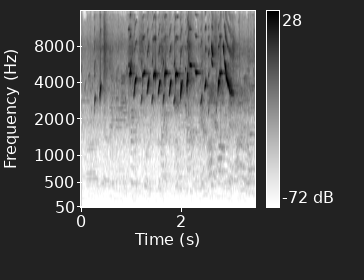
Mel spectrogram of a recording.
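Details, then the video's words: Song of a European goldfinch played to encourage other goldfinches to sing: a brief soft chip, then a quick, tinkling, rolling twitter of high slurred notes lasting about two seconds, closing with a falling note. "اروع بتبتة لتحفيز الحسون على التغريد"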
